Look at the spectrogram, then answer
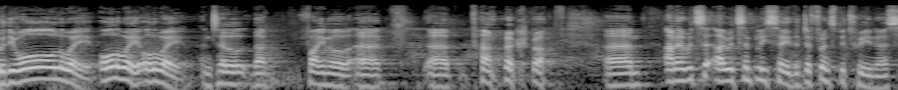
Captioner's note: laughter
